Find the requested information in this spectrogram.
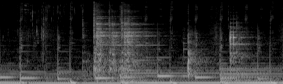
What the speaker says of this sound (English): Give this a stir so we can taste it.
